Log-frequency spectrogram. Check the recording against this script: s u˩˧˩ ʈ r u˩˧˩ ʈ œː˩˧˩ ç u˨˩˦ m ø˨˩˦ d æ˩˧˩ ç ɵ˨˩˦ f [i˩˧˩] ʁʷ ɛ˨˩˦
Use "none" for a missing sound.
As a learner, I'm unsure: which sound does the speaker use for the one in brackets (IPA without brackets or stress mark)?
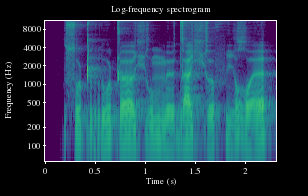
i˨˩˦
